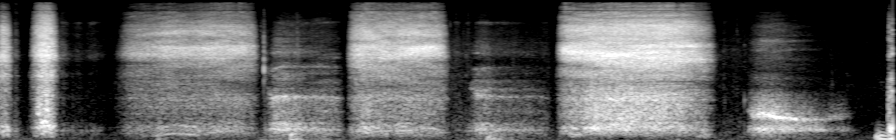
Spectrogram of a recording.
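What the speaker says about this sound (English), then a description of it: "We got to come in for a sniff test." Several sharp nasal sniffs and breathy inhales come in separate bursts with short pauses between them, close and fairly loud, with no talking.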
